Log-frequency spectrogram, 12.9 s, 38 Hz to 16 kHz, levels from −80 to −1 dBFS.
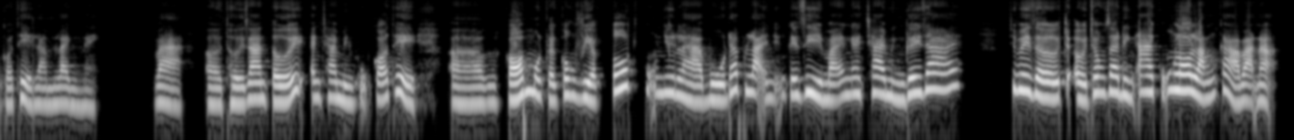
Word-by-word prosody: có 180 -1 -8
thể 225 -6 -2
làm 180 0 -8
lành 180 -2 -7
này, 165 -1 -14 0.6
và, 185 -4 -4 0.2
ờ, 180 -1 -6
thời 185 0 -2
gian 225 +3 +1
tới, 200 +10 +2
anh 240 -1 -6
trai 240 0 -4
mình 200 -4 -3
cũng - - -11
có 220 0 0
thể, 255 - 0 0.3
ờ, 185 -1 -6 0.2
có 220 +3 +7
một 285 -5 0
cái 215 -1 -1
công 265 +4 -1
việc 230 -4 +1
tốt, 360 +5 +4
cũng 330 -4 -7
như 295 0 -1
là 220 -7 0
bù 215 +1 +1
đắp 325 +4 -1
lại 285 -6 +1
những 265 +3 -12
cái 265 0 -1
gì 275 -3 +2
mà 215 -1 -1
anh 260 +5 -5
anh 280 - -2
trai 290 -1 0
mình 230 -4 -2
gây 285 +3 +3
ra 340 0 +2
ấy. 380 +3 -2 0.5
Chứ 340 - +1
bây 320 -2 +4
giờ 235 -5 +4
ch - - -3
ở 220 -1 +1
trong 290 +4 -1
gia 305 -1 +3
đình 260 -4 -2
ai 305 0 +2
cũng 305 +3 -2
lo 320 -1 +8
lắng 245 -2 +3
cả 305 - +1
bạn 205 -1 0
ạ. 205 -1 -2
235 Hz, 255 wpm, -19 LUFS, 200-290 Hz, 0.6 s, lo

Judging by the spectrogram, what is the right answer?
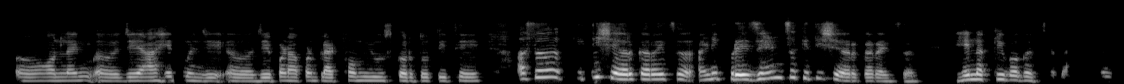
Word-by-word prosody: अ, - - -8
online 175 +2 -6
अ, 170 - -3 0.2
जे 170 +1 -1
आहेत 170 +1 -4
म्हणजे 160 -3 -7
अ, 170 - -8 0.2
जे 160 +1 -2
पण 180 -1 -1
आपण 170 +1 -4
प्लॅटफॉर्म 170 +2 -3
यूज 175 -1 -7
करतो 165 -1 -1
तिथे. 165 0 -5 0.4
असं 325 +6 +2 0.2
किती 285 +6 -1
शेअर 245 -5 +8
करायचं 235 0 +3
आणि 225 +6 -2
प्रेझेंटचं 260 +8 +7
किती 290 -1 -7
शेअर 175 -9 +2
करायचं 150 -4 -6 0.5
हे 215 - +4
नक्की 230 0 +1
बघत 200 -4 -1
जावा. - - -19 0.3
हो. 185 -1 -15
180 Hz, 150 wpm, -23 LUFS, 170-235 Hz, 0.5 s, शेअर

